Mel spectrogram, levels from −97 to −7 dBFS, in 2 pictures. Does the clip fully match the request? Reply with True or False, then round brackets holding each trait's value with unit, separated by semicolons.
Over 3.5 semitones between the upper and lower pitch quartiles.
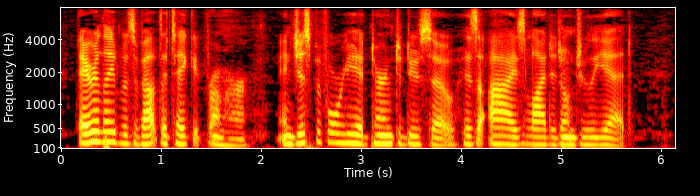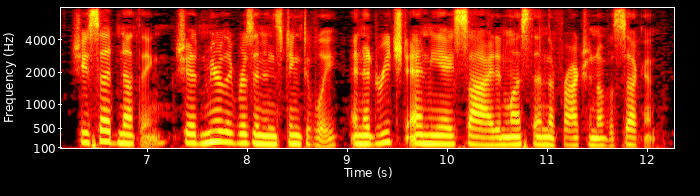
False (2.9 semitones)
